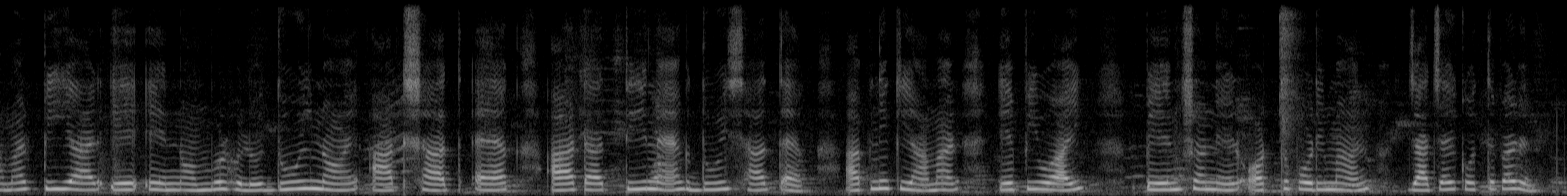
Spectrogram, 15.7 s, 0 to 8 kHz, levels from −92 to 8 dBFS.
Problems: background sounds at intervals, continuous background conversations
